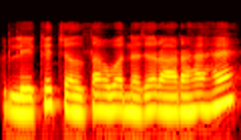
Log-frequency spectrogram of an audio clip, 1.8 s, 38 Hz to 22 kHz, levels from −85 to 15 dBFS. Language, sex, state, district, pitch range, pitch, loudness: Hindi, male, Jharkhand, Garhwa, 140-160 Hz, 150 Hz, -14 LUFS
